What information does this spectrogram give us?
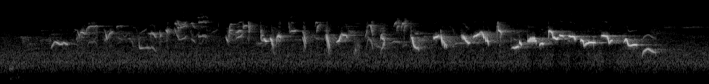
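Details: Eurasian blackcap song, easily confused with the blackbird; a fast warbling run of varied high chirps and twitters that starts quiet and grows much louder and more intense toward the final part, ending in clearer whistled notes.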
